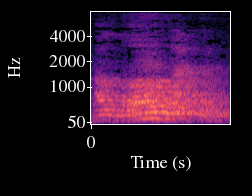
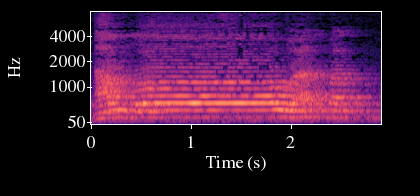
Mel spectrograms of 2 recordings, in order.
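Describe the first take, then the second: First: The phrase is said short and quick. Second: The phrase is drawn out long.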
